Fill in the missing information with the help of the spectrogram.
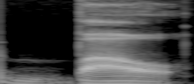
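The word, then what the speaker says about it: bow: کھیل ہے۔ جی، یہ بہت اہم ہے۔ پہلا تلفظ ہے باؤ۔ ہاں، باؤ۔ یہ فعل بھی ہے اور اسم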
